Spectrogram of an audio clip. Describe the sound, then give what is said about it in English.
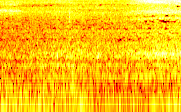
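Five baby owls hiss inside a nesting box atop a pole in fields, recorded with a microphone placed inside the box, to scare off predators: a harsh, breathy rasp like a vacuum cleaner that runs continuously without pause and swells slightly louder toward the end. “Inside, five baby owls are making this extraordinary hissing sound, almost like a vacuum cleaner, to scare off predators.”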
